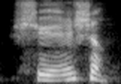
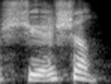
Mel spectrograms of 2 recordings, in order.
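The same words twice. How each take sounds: First: The second syllable is light, in neutral tone. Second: The second syllable carries a full first tone.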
